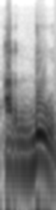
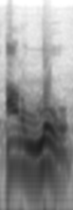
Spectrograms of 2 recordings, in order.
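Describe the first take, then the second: First: The consonant is a light, plain d. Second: The consonant is heavy and thickened. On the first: The speaker calls it wrong. "jangan dibaca seperti huruf dal pula" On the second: The speaker calls it right. "agak ditebalkan seperti itu"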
